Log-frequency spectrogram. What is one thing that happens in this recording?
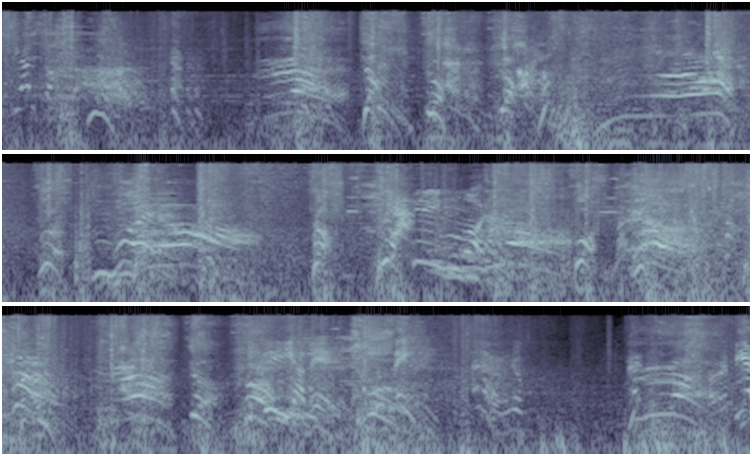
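Heavy weapons clash and thud in a fast fight.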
